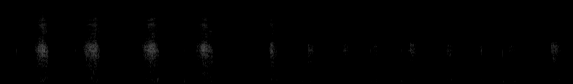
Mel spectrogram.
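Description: A steel-nib dip pen with ink scratches fine hair strokes across a flat sheet of white drawing paper resting on a dark table. Dry, bright scratching strokes come in a loose rhythm: four longer, louder strokes first, then a quicker run of shorter, lighter flicks. The sound is quiet and close, with almost no low end.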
